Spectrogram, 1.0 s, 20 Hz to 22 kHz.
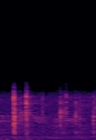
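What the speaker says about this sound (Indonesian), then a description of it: "Lalu setelah itu kita ketikkan instruksi seperti ini." Keys tapped on a computer keyboard while entering a terminal command for a CodeIgniter 4 project, a short burst of light, uneven clicks close by with no talking.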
